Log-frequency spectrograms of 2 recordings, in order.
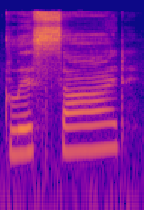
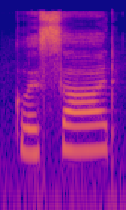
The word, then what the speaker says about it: glissade: We have glissade, act of moving smoothly, glissade, and levade.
